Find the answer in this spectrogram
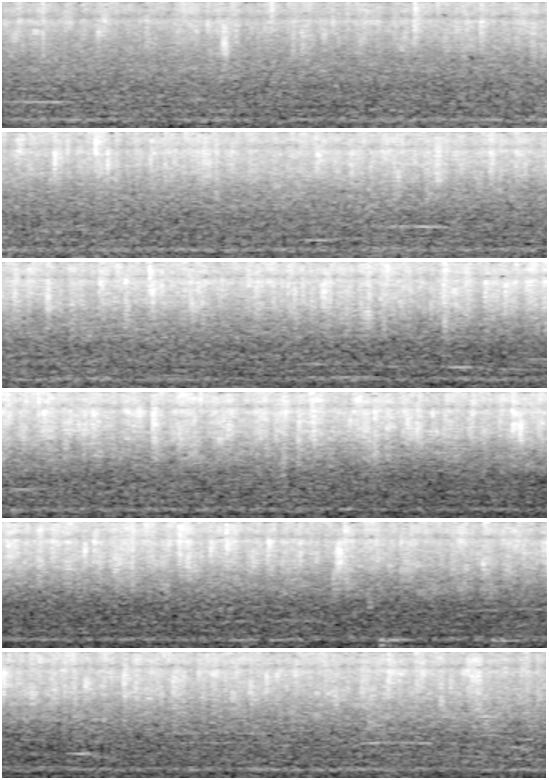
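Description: Heavy rain falling steadily onto a tiled rooftop terrace, splashing on the wet tiles and the water pooled along the railing.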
